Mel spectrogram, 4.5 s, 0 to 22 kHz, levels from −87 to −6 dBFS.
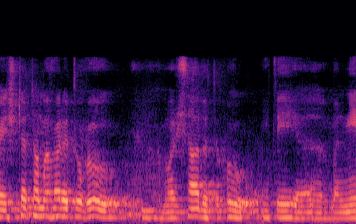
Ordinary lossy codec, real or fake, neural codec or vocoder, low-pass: none; fake; codec, 16 kHz, 2 kbps, X-Codec, HuBERT features, trained on general audio; none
